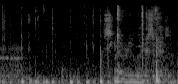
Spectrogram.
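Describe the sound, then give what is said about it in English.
Rapid keystrokes on a computer keyboard form a fast, steady clatter of many sharp taps, with a brief voice near the end. “It's funny that I've got big fat fingers and can't type fast.”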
